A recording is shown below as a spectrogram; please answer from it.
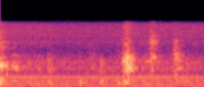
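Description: A quiet pause with a faint steady hum and two or three brief soft noises a little past the middle.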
